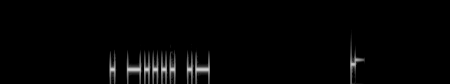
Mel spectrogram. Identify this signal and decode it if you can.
Morse code, heard as a keyed tone, about 28 wpm, 700 Hz. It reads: E6A
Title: All Cut Numbers - 3-Digit 28wpm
